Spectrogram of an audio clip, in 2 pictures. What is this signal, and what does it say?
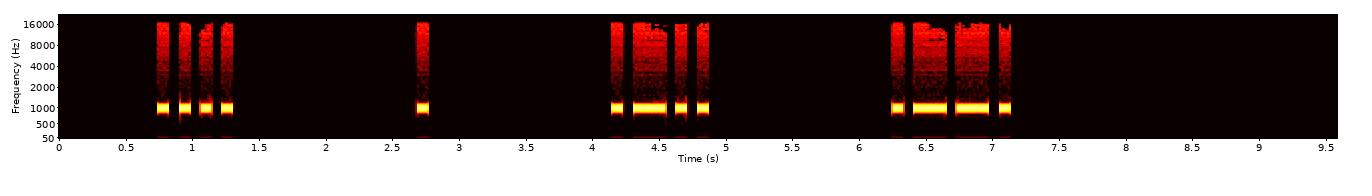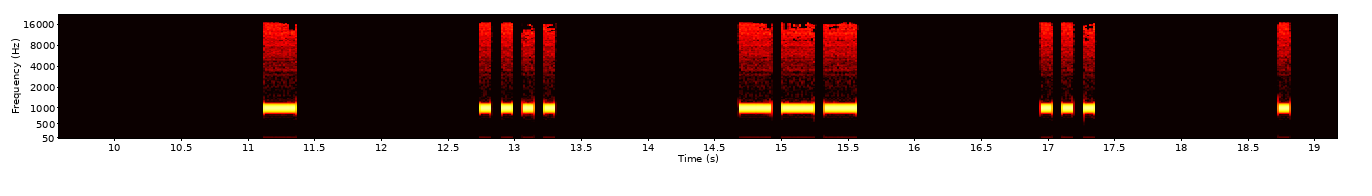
Morse code, heard as a keyed tone, about 15 wpm, spaced as for 5 wpm, 1000 Hz. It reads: HELP THOSE
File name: qotdfiles / 5wpm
